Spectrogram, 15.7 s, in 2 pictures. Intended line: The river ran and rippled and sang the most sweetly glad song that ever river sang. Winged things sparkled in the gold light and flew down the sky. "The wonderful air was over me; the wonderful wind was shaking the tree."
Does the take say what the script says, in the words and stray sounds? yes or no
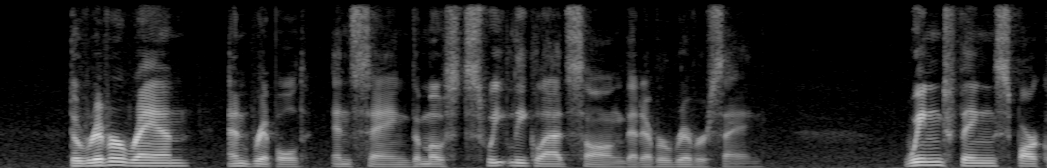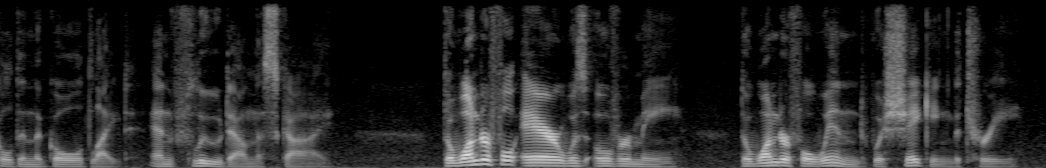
yes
